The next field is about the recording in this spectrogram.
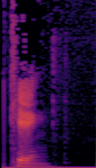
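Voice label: "thieng1", Teochew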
